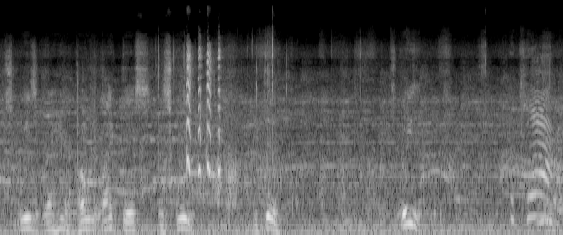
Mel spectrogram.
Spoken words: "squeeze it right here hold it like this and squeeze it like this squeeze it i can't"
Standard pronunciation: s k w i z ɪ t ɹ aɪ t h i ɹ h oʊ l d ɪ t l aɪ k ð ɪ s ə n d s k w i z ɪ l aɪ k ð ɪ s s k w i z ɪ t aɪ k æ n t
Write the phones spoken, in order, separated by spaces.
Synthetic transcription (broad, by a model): s k w i z ɪ t ɹ aɪ t h i ɹ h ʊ w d ɪ t l aɪ k ð ɪ s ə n s k w i z ɪ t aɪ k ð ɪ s s k w i z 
